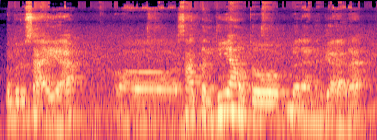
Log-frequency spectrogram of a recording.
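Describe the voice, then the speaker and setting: A man's voice: on the high side, moderate pace. A man in his twenties, an office worker, answering interview questions hesitantly with fillers. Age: 20s. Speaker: private company employee. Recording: echoey, distant mic, loud background noise.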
